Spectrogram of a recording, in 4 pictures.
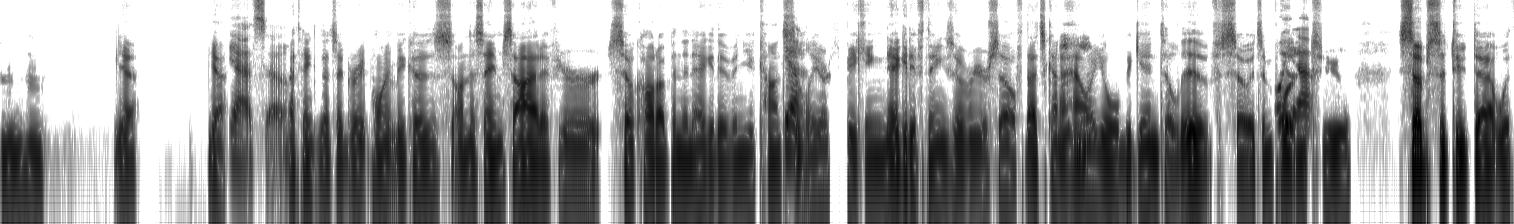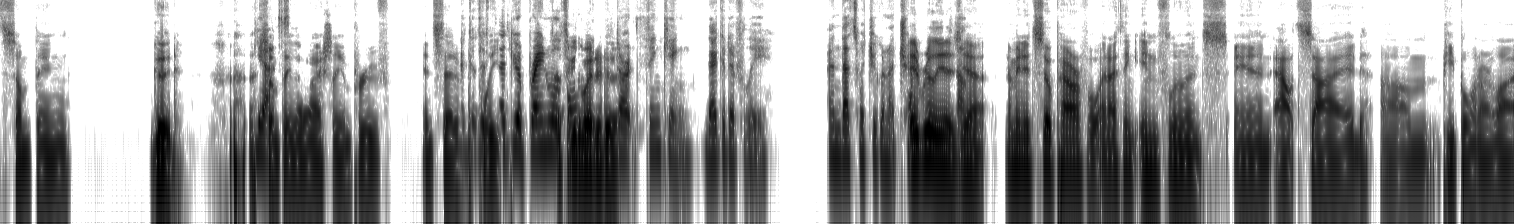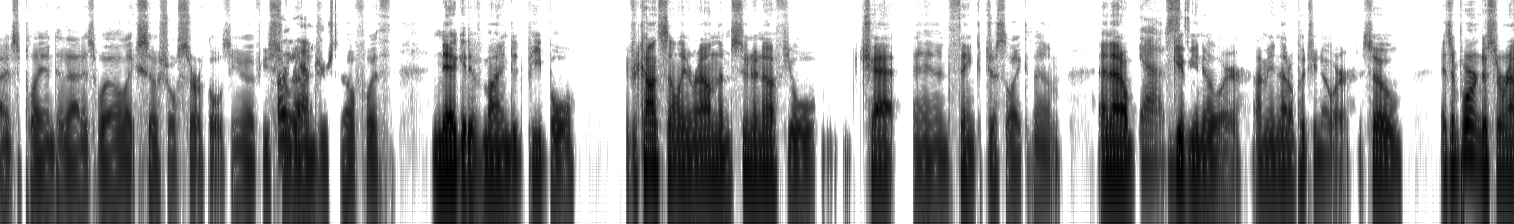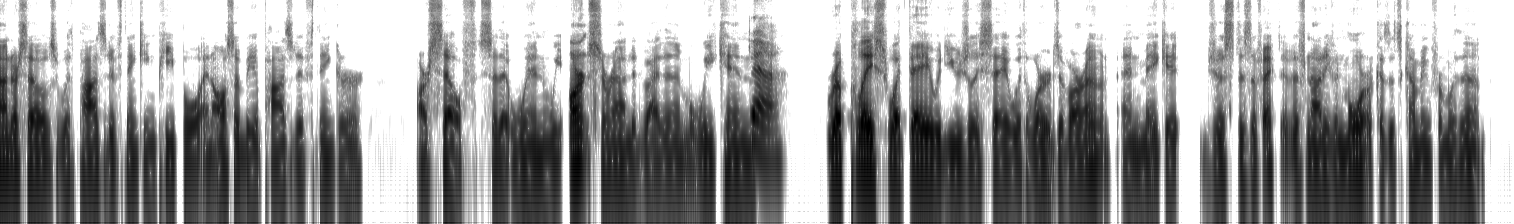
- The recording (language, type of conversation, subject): English, unstructured, What should I do when stress affects my appetite, mood, or energy?
- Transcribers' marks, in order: chuckle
